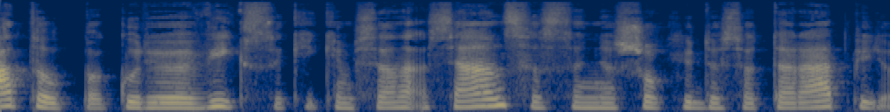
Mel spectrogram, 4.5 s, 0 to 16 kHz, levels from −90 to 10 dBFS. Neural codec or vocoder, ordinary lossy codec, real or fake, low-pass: vocoder, 48 kHz, 128 mel bands, Vocos; MP3, 64 kbps; fake; 14.4 kHz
